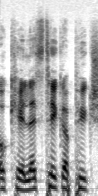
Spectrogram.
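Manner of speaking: clumsy, bad, butchered Irish accent. Act out a man agreeing to a picture with someone at his table, in a bad irish accent. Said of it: "can't do his fucking Irish accent".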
